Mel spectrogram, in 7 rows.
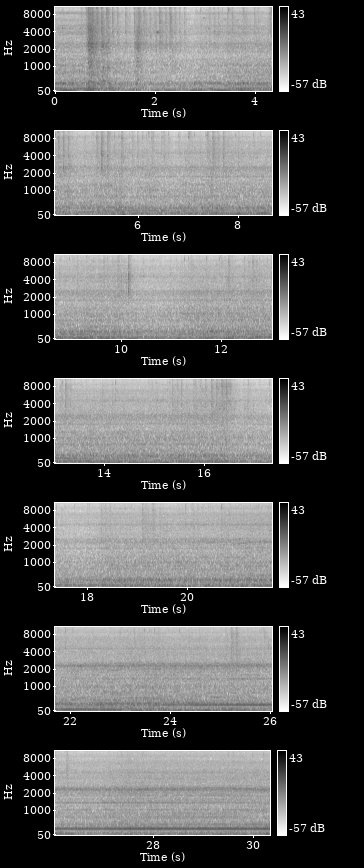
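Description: Inside a Volvo B12BLE diesel city bus under way: the engine and drivetrain running with road rumble, the engine note shifting as the bus changes speed. A couple of sharp rattles come near the start and around the middle, and a steady hum joins in for the last several seconds.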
